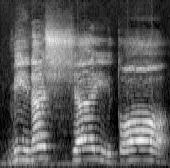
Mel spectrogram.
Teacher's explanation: میم کے نیچے زیر لمبا نہیں کریں گے، نون کو شین کے ساتھ ملائیں گے، شین کی آواز پورے منہ میں پھیلے گی، مینش مینش، اور شین کو یا سے ملائیں گے، یا لین ہے، نرمی سے ملانا ہے، جلدی سے پڑھنا ہے، شی مینش شی۔ تو موٹے حروف میں سے ہے، ایک الف کے برابر کھینچیں گے کیونکہ تو کے اوپر کھڑا زبر ہے، مینش شی تو۔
